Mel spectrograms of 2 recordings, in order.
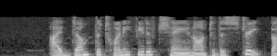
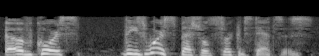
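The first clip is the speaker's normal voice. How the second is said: high-pitched, placating character voice; hasty backtracking; 7 semitones higher than usual. A narrator's reading. Sidekick to glaring bounty hunter, placating. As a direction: backpedal after getting a dirty look. Backtracking after partner's angry look.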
